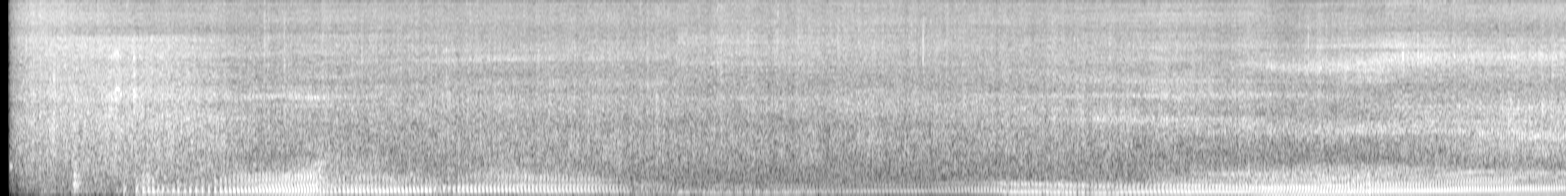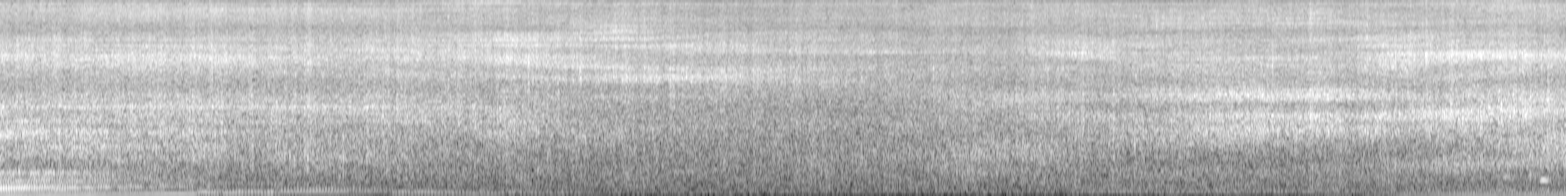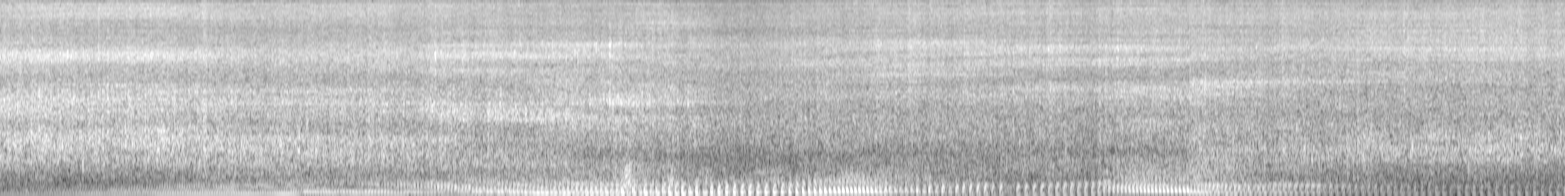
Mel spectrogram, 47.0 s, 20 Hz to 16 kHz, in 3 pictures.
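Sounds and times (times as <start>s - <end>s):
rushing hiss: 0.1s - 46.9s
scooter engine revving: 0.7s - 20.1s, 29.4s - 46.9s.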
